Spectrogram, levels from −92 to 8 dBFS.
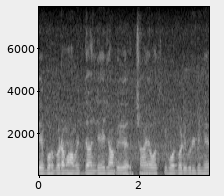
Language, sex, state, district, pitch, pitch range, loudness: Hindi, male, Haryana, Jhajjar, 130 Hz, 125-130 Hz, -19 LUFS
